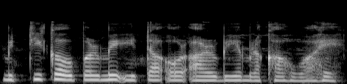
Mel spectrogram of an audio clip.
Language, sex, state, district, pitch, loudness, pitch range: Hindi, female, Arunachal Pradesh, Longding, 195 Hz, -18 LUFS, 185-210 Hz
